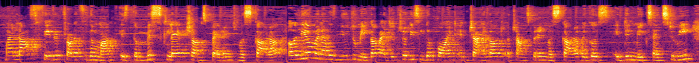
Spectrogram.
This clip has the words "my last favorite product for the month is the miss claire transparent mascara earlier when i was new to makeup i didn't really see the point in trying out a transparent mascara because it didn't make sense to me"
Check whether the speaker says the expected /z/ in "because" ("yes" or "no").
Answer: yes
